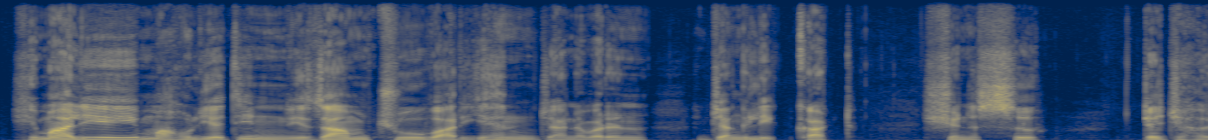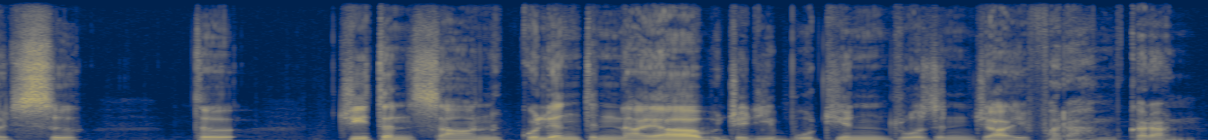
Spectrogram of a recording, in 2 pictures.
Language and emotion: Kashmiri, neutral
